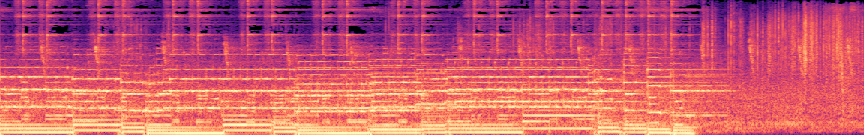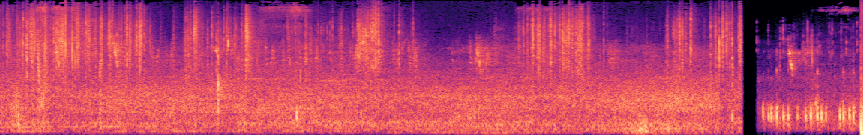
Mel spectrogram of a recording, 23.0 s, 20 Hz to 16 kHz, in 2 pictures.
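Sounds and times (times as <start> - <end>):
birds chirping: 0.0 - 18.6
small clicks and rustles: 9.4 - 17.1, 18.4 - 19.7, 20.4 - 21.4.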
